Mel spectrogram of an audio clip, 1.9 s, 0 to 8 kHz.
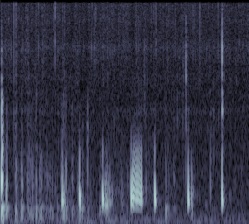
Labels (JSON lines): {"label": "biophony, stridulation", "recorder": "SoundTrap 600 or HydroMoth"}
